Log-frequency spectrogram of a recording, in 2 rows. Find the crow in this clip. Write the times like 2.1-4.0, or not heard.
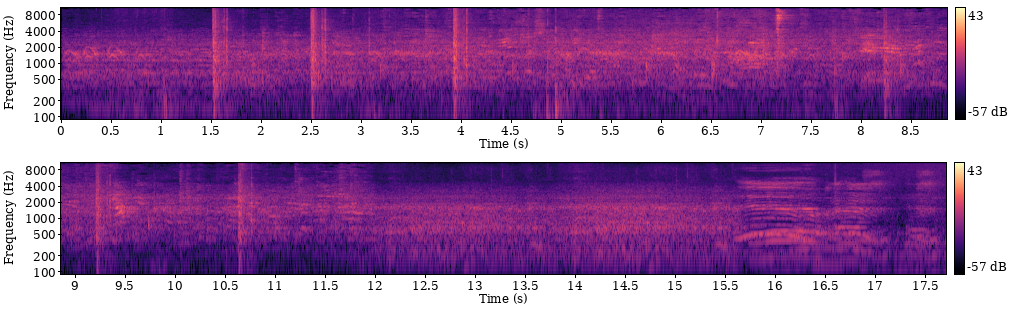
0.0-11.2.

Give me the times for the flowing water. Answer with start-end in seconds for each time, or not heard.
not heard.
